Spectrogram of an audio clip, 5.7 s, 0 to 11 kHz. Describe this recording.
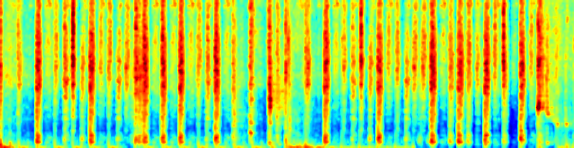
Music > Multiple instruments
obsidian break
Breakbeat suitable for drum and bass/ambient jungle created in Loopmix - 168bpm
168bpm, breakbeat, dnb, jungle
